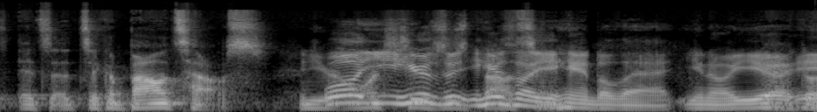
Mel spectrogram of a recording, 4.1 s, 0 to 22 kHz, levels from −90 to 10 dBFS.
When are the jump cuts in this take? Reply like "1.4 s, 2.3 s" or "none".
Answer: none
